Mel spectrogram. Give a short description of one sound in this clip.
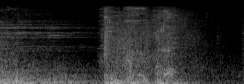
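A magical energy blast bursts with a bright whoosh.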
